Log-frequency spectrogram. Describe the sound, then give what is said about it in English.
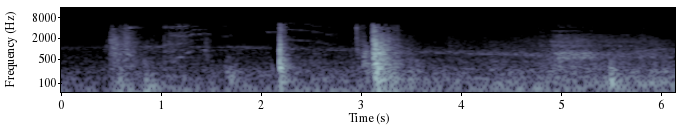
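A door opens with a short mechanical clatter, followed by a couple of sharp knocks and rattles, then a soft shuffling as a visitor steps inside. No one speaks. “It's open.”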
